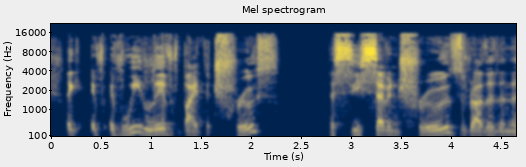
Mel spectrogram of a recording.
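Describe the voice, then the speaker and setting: A man with a Canadian accent and an ordinary speaking voice, medium pitch, lively intonation and a moderate pace, on a very clean recording with a silent background. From Vancouver, Canada. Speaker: church minister. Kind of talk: podcast interview.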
